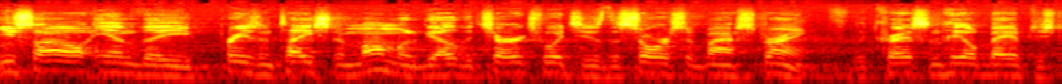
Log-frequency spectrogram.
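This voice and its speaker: With a Texas accent, a man talks at a fairly quick pace in a fairly high pitch over noticeable background noise. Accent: Texas twang. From Texas, Amarillo. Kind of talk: award acceptance speech.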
